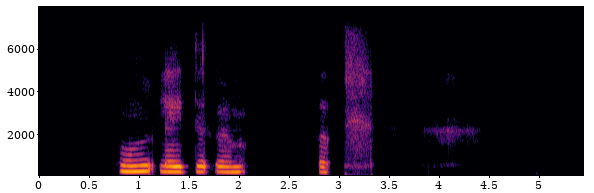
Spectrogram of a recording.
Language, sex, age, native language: Icelandic, female, 8, Spanish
